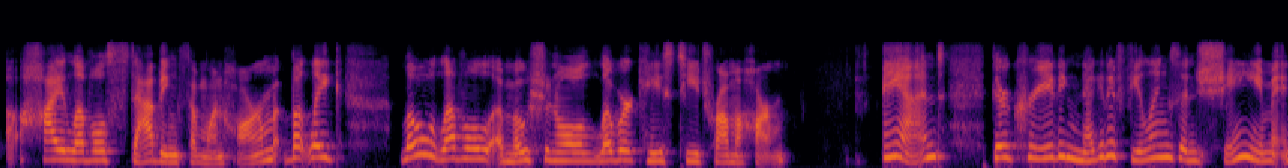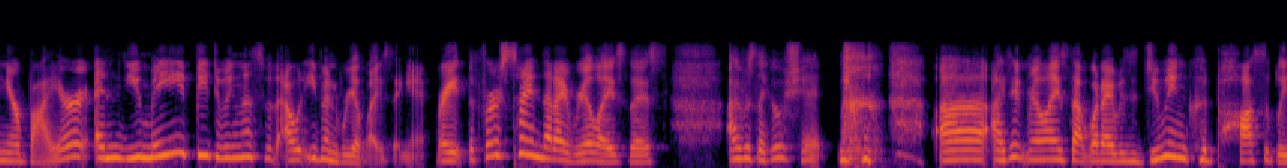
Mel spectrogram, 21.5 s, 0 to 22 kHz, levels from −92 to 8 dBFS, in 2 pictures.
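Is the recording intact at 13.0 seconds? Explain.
Yes, the audio is intact at 13.0 seconds, with no fault at that moment.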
